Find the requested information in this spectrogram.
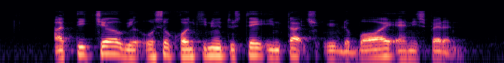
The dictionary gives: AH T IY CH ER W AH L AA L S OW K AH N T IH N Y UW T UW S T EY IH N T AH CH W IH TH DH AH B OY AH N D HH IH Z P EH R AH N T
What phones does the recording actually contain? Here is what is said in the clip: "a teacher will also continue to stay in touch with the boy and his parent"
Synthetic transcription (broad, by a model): AH T IY CH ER W AH L AA L S OW K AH N T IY N Y UW T UW S T EY IH N T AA CH W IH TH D AH B OY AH N HH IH S P EH R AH N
